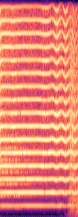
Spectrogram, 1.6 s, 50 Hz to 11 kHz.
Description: Romantic Tp E6 Raw; 音MAD

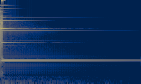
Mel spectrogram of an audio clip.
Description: gloken

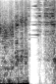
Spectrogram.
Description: custom bass

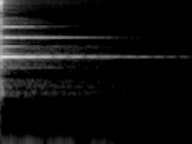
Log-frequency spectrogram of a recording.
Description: musicbox

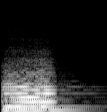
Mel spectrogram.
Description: strings

